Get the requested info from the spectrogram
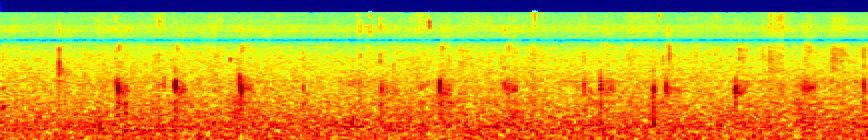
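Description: Ragdoll cat grooming its front paw, licking and nibbling it: faint, irregular wet tongue-and-teeth clicks, about one or two a second.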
